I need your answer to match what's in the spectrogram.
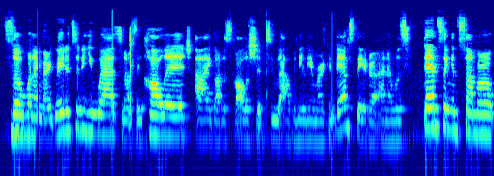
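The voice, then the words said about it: Trinidadian accent. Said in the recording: “a bit of an accent, originally from Trinidad and Tobago”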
